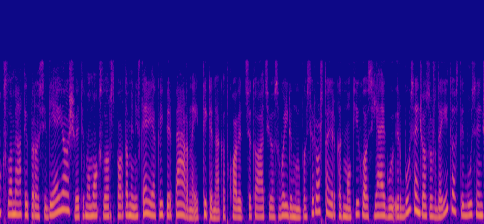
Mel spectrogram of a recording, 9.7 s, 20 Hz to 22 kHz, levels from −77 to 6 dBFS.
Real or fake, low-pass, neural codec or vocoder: fake; 7.2 kHz; codec, 16 kHz, 2 kbps, FunCodec, trained on Chinese and English, 25 frames a second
